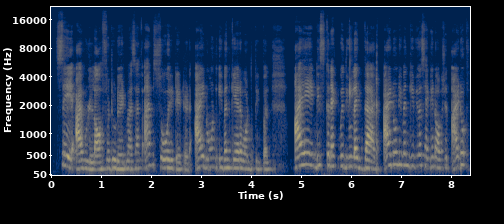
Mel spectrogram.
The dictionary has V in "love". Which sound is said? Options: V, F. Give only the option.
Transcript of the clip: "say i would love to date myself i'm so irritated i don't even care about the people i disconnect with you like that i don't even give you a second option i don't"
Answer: F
